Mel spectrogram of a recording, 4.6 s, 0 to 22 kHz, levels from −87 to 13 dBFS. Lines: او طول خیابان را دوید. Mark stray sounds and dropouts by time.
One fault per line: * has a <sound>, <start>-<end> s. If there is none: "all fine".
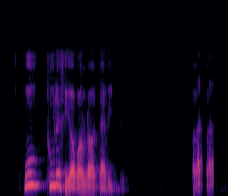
* has a laugh, 3.8-4.3 s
